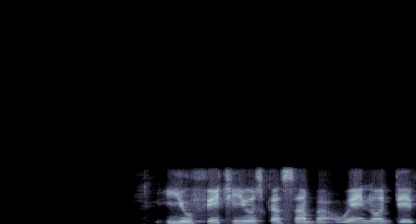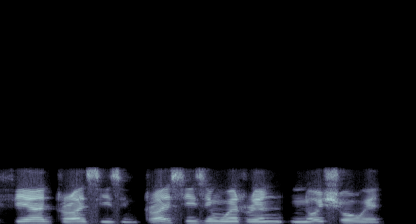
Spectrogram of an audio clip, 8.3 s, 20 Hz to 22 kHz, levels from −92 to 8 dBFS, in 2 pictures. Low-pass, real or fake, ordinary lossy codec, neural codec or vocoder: 5.4 kHz; real; none; none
